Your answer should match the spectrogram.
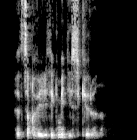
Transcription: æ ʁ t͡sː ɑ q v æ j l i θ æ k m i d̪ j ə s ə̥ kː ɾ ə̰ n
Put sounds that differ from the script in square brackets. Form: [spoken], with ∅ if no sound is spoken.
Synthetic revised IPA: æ [ð] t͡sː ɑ q v æ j l i θ æ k m i d̪ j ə s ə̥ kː ɾ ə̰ n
